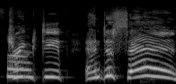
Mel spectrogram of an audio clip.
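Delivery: very high-pitched character voice. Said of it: "Mister Beast voice".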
